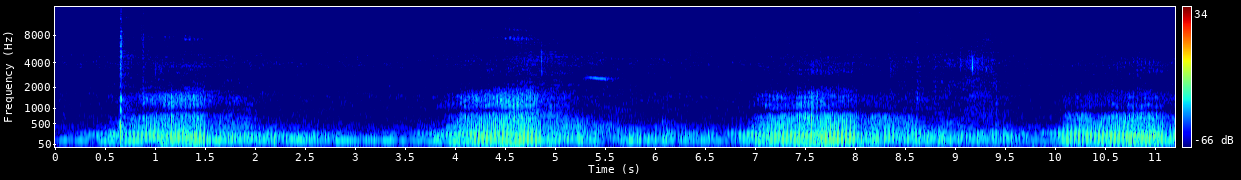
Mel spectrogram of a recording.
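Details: Norwegian Forest Cat, a pet, purring and snoring on 22 December 2025; low rumbling breaths swell and fade in four slow cycles roughly three seconds apart over a steady faint low hum.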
